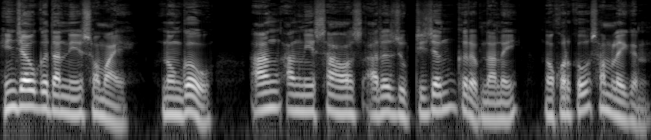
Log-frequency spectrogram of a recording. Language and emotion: Bodo, neutral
